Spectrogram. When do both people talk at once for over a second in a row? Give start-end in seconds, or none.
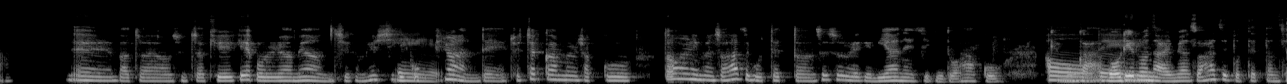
10.4-11.7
